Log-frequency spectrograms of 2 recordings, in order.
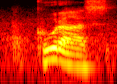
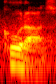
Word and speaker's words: Kovras: Kuras is it's my name, but with the the U is switched with a V. So it it it spells out Kovas, but it's I pronounce it Kuras.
